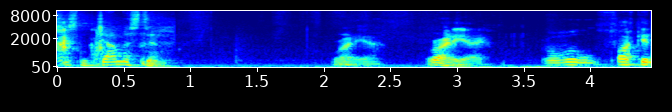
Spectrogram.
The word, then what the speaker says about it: Jamisontown: It's Jamiston. Is it pronounced Jamison Town? Jamison Town. Jamiston. Listen, it's not town. Jamiston. It says town on the fucking end.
